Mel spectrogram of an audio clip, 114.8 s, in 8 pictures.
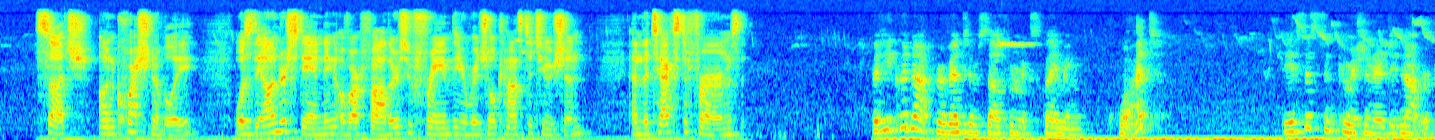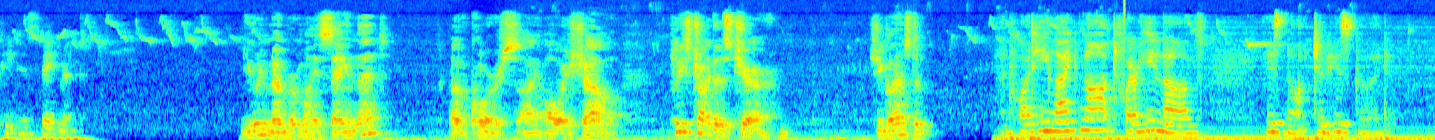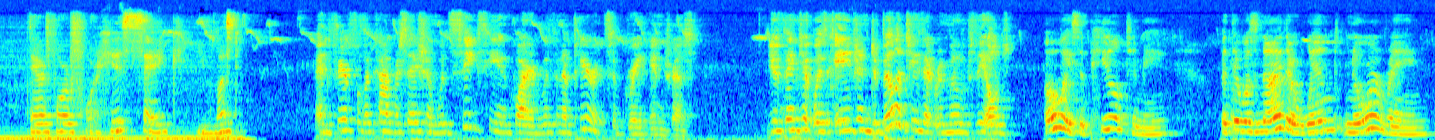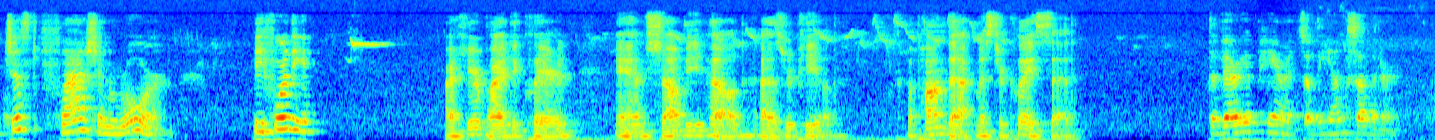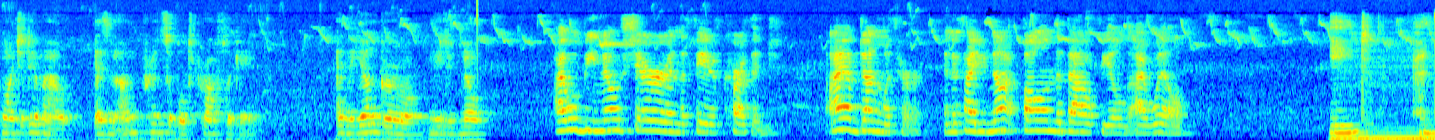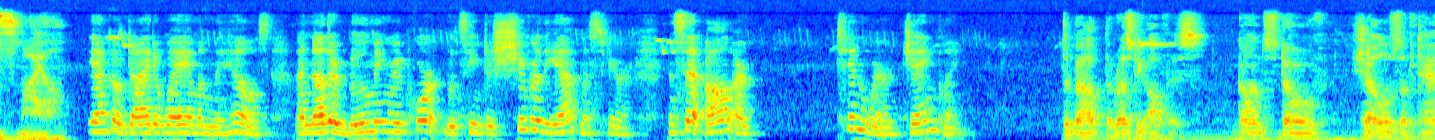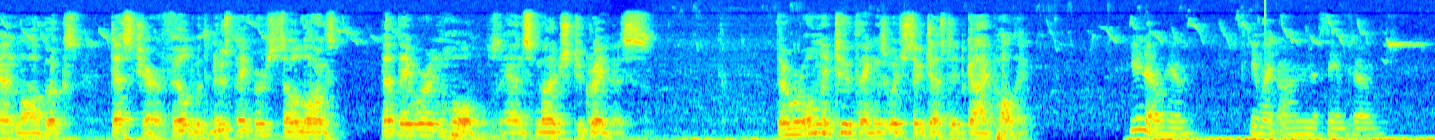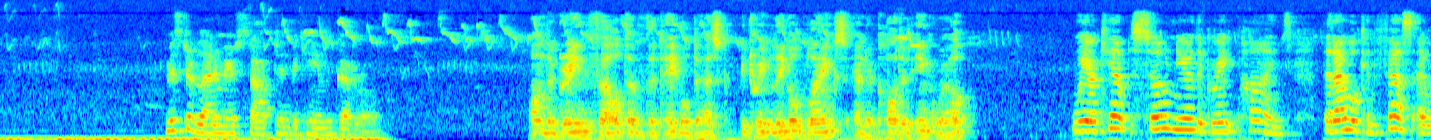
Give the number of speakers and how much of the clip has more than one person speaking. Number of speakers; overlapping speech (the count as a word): nine, no overlap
